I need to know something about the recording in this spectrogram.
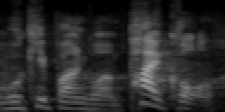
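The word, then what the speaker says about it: Phichol: The actual Hebrew pronunciation of this word is pie coal, like a pie of coal.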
